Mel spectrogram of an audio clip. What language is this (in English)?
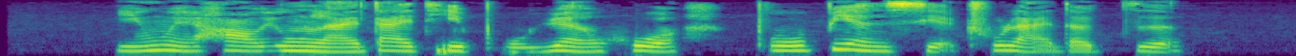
Chinese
